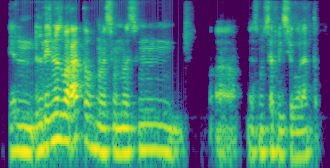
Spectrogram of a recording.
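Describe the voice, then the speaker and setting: With a Mexican accent, a man speaks at medium pitch and is somewhat breathy. His pitch variation is ordinary. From Mexico. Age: 30s. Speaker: e-commerce manager. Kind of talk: casual chat.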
